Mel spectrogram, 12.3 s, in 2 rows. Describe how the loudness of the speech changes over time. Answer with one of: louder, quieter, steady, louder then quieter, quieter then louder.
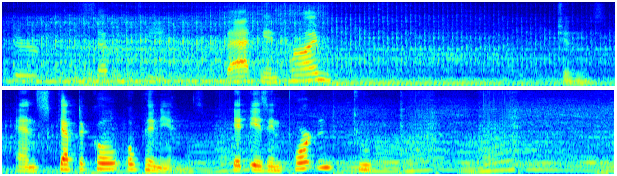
louder.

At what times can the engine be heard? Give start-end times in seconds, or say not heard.
0.0-12.2.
